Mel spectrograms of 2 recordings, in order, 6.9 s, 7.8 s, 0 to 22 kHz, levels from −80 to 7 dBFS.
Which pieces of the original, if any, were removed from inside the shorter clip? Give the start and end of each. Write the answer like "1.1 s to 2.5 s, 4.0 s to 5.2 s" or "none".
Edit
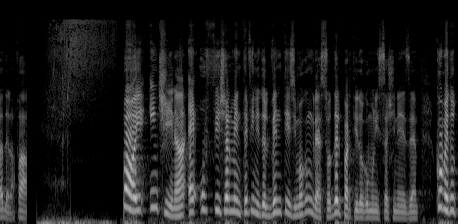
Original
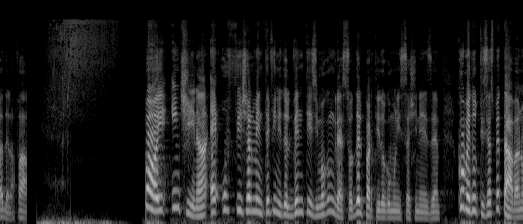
1.7 s to 2.1 s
